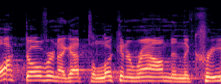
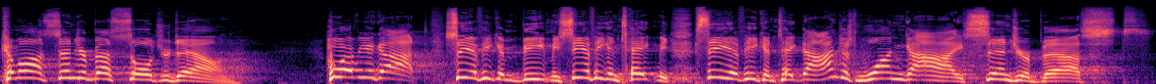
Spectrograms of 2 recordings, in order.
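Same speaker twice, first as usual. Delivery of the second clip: higher-pitched taunting call; mock challenge yell; 6 semitones higher than usual. Goliath daring the Israelites to send a soldier, mock yell. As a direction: call out a dare, lightly hammed-up. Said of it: "he yells up at the".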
